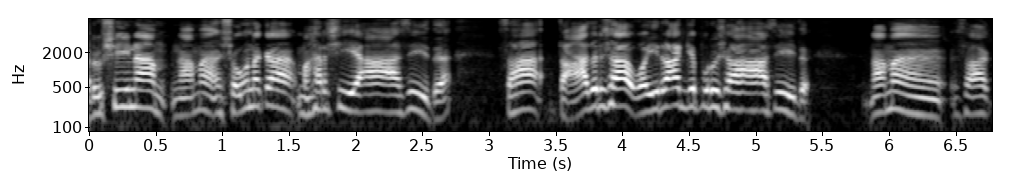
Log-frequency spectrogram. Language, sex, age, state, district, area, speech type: Sanskrit, male, 18-30, Karnataka, Chitradurga, rural, spontaneous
